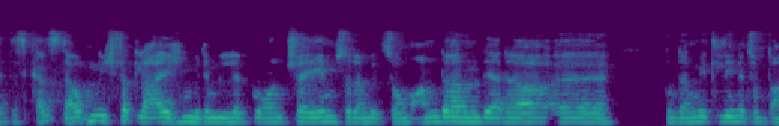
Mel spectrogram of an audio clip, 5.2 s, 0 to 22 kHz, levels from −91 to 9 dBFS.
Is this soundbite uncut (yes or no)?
yes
